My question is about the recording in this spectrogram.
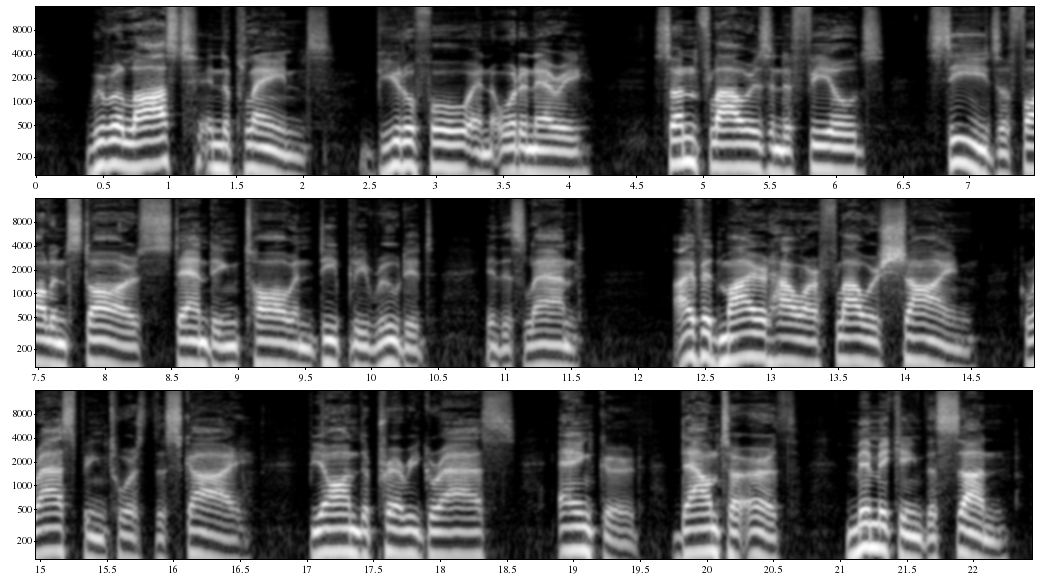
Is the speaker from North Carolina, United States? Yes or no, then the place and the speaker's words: no; Texas, United States; I am originally from Texas. I moved here in 2001.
